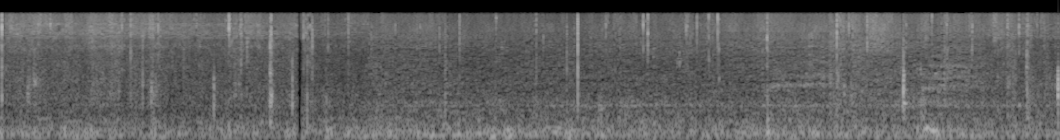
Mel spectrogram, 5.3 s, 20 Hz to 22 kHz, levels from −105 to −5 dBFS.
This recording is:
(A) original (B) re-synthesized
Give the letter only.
B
